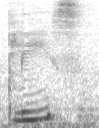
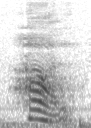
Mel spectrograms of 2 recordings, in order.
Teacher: the tip of the tongue just raises towards the teeth ridge and it touches the alveolum and the air just releases on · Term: voiced alveolar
